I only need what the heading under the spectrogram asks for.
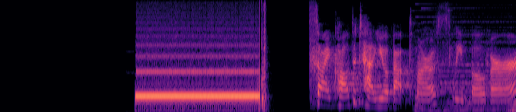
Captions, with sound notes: (Phone rings) So I called to tell you about tomorrow's sleepover.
